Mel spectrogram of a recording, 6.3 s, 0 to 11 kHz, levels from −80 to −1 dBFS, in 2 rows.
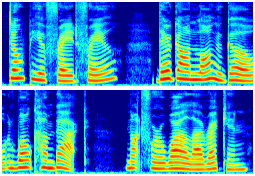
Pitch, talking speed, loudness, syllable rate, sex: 245 Hz, 165 wpm, -16 LUFS, 4.6 syllables/s, female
